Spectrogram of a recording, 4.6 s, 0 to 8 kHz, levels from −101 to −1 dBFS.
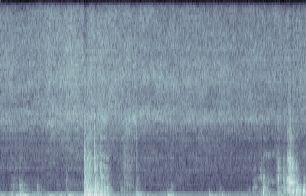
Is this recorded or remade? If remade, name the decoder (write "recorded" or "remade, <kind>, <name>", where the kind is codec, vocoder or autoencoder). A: remade, codec, DAC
